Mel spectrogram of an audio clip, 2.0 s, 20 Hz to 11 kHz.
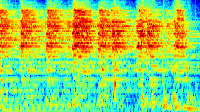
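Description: Instrumental interlude of a 1960s Tamil film song, with an orchestra led by plucked strings and no singing, between sung lines.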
